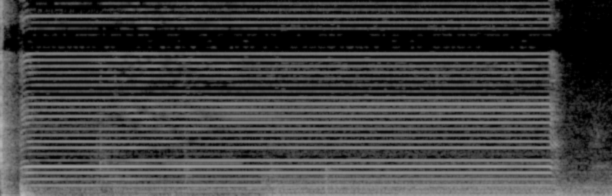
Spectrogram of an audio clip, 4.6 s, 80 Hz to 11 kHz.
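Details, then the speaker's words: Stationary home oxygen concentrator at switch-on: a loud, steady buzzing tone for about four seconds, then it stops; a normal one-time start-up alarm that does not recur. "you push that button you will hear that loud noise that is normal and it will show up in about 10 to 30 seconds and it won't make that noise again"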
